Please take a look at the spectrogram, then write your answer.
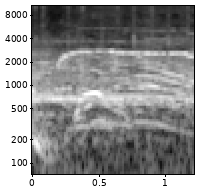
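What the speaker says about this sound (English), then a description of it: "give them a warm round of applause" A concert crowd at a live show of Italian acoustic music cheers with high, sustained whoops and shouts over scattered clapping, loud and close for a brief moment.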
